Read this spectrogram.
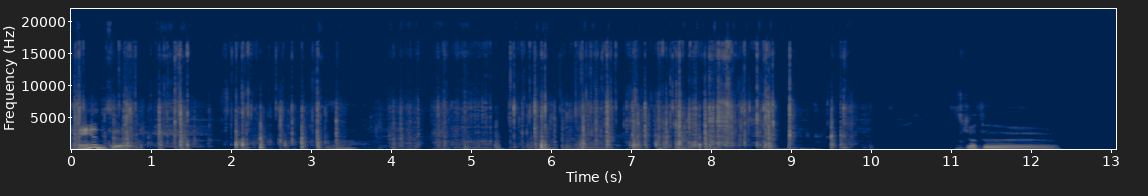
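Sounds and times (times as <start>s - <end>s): plastic crinkling and clicking: 0.0s - 10.0s.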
